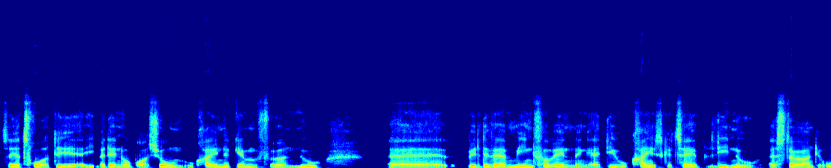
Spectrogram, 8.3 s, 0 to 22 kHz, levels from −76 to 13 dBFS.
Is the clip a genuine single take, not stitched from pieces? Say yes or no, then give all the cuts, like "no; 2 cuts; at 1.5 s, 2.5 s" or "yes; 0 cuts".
no; 1 cut; at 0.9 s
